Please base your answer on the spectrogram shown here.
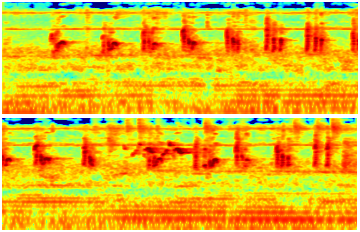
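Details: Rengganis lure recording with regular short chirps repeated roughly every third of a second, ending in a slightly more varied twittering phrase, over steady low hum.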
